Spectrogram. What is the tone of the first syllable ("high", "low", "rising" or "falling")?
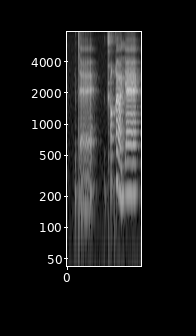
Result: high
